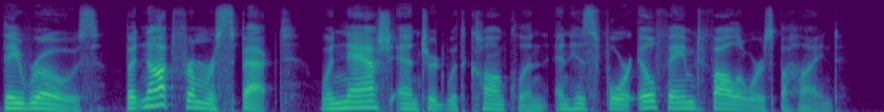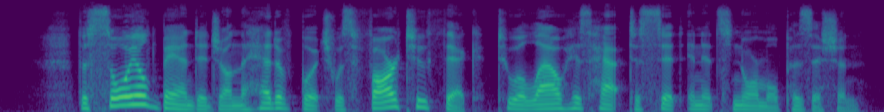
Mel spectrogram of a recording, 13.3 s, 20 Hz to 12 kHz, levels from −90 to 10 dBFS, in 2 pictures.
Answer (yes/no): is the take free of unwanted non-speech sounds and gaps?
yes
